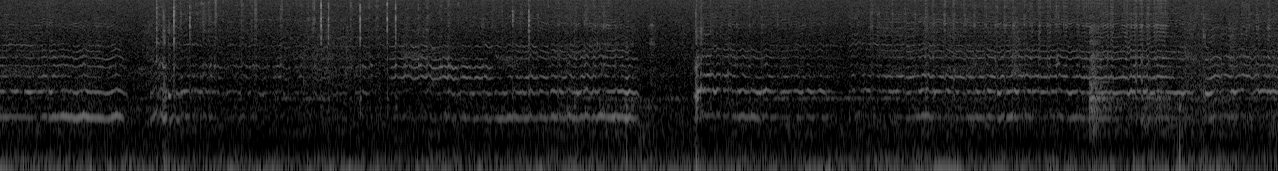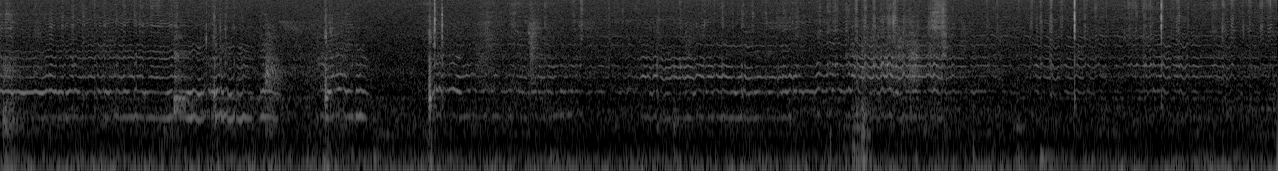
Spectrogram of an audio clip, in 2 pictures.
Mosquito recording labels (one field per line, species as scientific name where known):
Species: Anopheles squamosus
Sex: female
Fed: unfed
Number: one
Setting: cup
